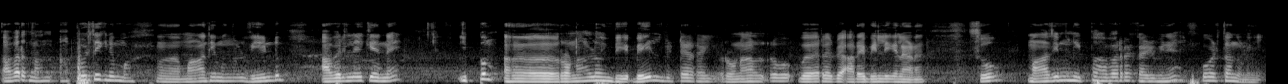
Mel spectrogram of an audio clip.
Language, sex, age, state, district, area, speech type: Malayalam, male, 18-30, Kerala, Idukki, rural, spontaneous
